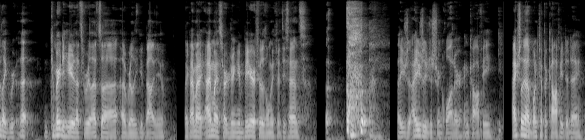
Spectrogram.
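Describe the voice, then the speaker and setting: A somewhat low, slightly bright male voice belongs to a young Washington state streamer who codes live. Sounding a little nasal and congested and coughing, he chats casually with his audience, thinks aloud, and reads the chat out loud.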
